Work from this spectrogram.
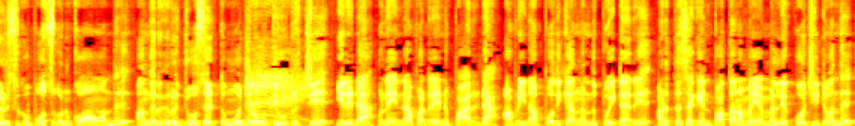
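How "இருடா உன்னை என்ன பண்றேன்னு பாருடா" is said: normal talking voice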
